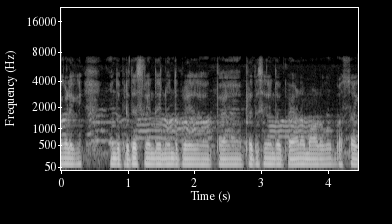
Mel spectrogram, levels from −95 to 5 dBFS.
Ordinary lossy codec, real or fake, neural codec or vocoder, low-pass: none; real; none; 7.2 kHz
